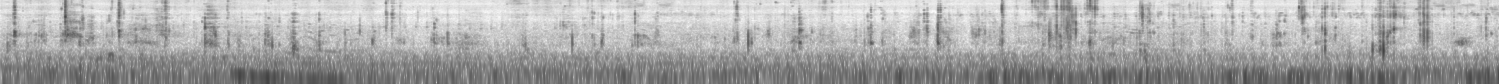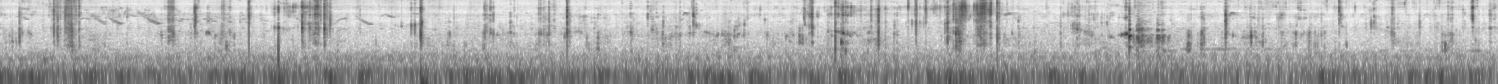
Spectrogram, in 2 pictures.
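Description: Two people chewing and biting grilled duck, the skin and meat crackling and crunching as it is torn from the bone with the teeth, in irregular clusters of sharp crackles.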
